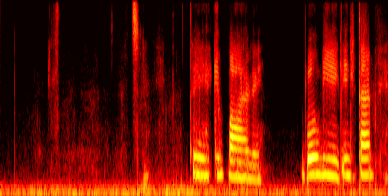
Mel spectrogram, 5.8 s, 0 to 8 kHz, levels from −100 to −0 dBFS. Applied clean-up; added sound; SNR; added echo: neural diffusion model UNIVERSE++.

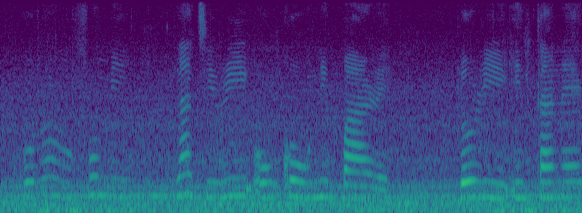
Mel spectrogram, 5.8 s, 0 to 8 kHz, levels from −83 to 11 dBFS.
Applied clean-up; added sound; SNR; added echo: none; Engine; -2 dB; none.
